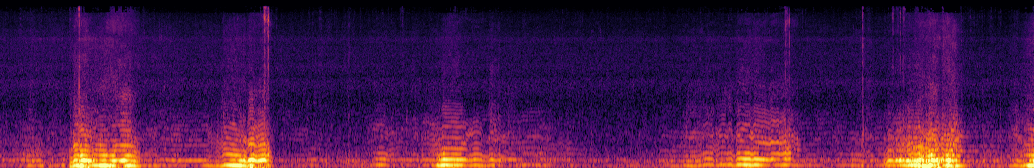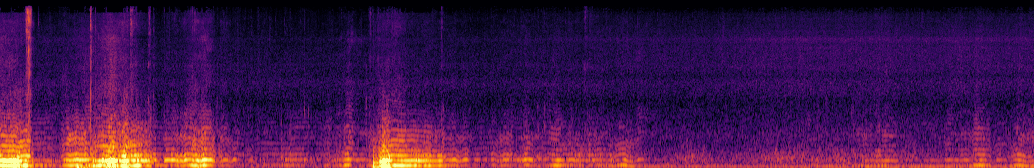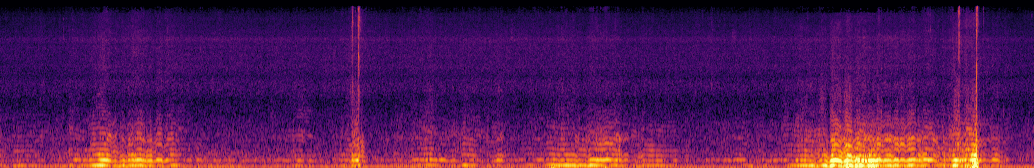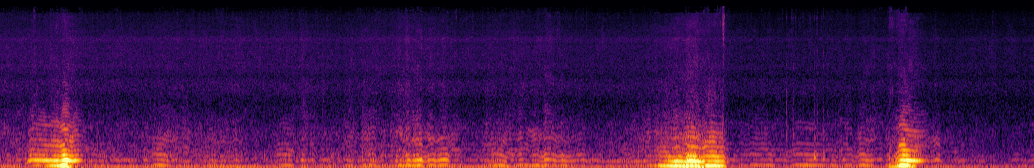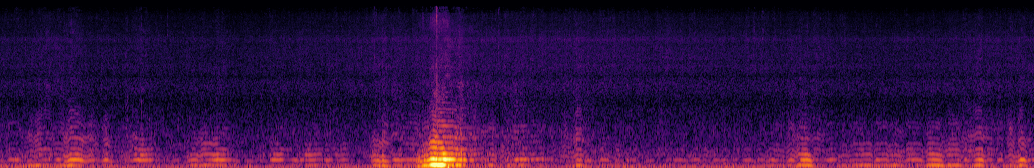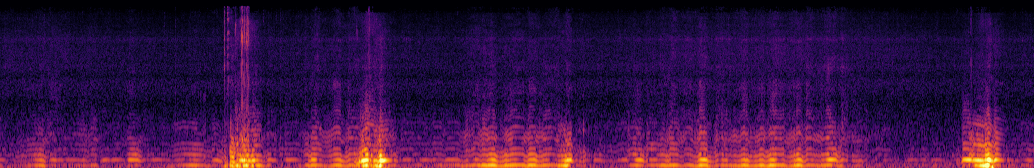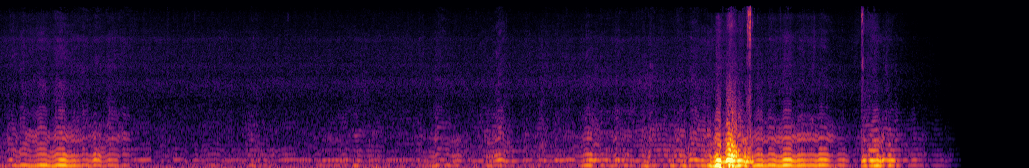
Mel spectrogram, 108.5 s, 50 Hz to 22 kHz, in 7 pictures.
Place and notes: Jasonys, Lithuania, europeam hornets
the nest of european hornets in a tree. recorded with sennheiser ambeo headset for I had no proper mics with me...
4 September, 18:30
